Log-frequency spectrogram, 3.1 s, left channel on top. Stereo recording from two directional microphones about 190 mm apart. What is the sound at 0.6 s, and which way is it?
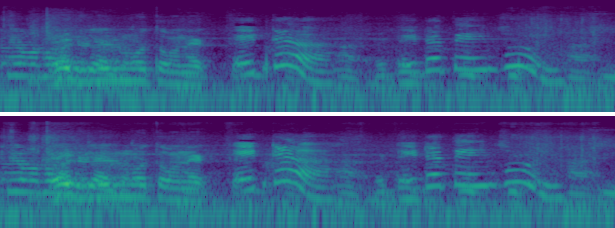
Speech, 65° left (ahead or behind).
